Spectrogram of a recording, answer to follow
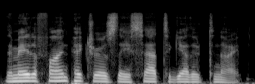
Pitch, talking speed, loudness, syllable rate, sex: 130 Hz, 260 wpm, -19 LUFS, 6.5 syllables/s, male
